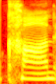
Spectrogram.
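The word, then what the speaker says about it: Kahn: just so you know con is spelled ke a H n okay so anyway I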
